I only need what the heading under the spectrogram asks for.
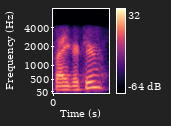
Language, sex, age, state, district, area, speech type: Nepali, male, 18-30, West Bengal, Kalimpong, rural, conversation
